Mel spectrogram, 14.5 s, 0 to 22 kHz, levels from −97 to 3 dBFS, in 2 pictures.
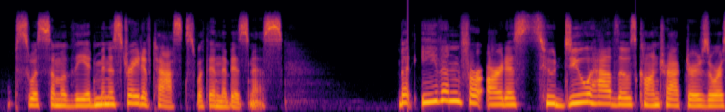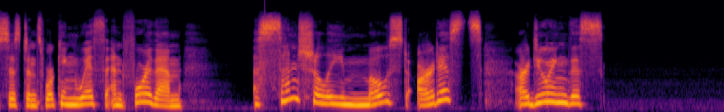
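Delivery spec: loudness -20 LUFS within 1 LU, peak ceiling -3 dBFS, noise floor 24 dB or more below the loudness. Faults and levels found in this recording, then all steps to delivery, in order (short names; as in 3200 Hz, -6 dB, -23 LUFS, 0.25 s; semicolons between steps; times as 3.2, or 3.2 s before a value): dropouts 3; longest dropout 1.1 ms; loudness -23.5 LUFS; peak -7.0 dBFS; loudness target -20.0 LUFS
-> interpolate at 4.07/6.35/9.89, 1.1 ms; gain +3.5 dB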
